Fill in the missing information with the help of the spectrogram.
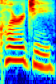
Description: Prononciation du mot clergy en anglais (fichier audio)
